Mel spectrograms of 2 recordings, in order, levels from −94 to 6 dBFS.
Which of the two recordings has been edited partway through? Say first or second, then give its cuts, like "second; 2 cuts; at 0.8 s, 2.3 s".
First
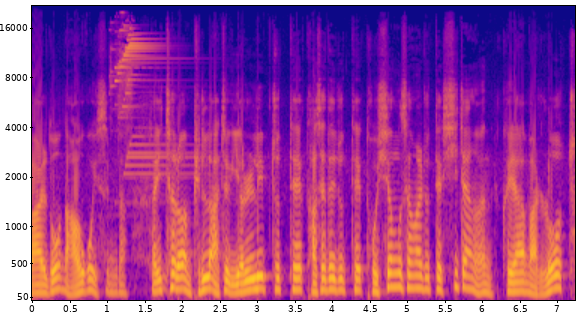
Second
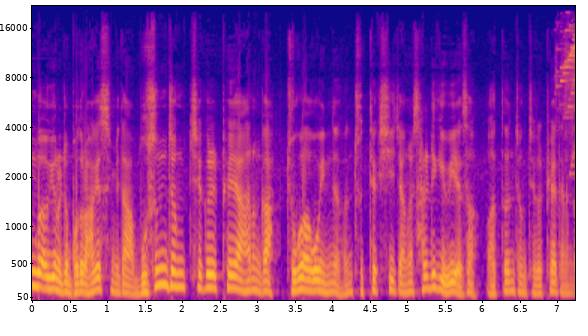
first; 2 cuts; at 1.5 s, 6.2 s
